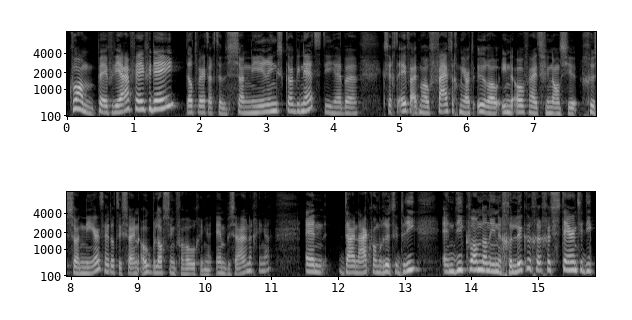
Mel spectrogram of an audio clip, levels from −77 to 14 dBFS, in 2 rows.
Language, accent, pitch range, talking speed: Dutch, Dutch, 160-220 Hz, 165 wpm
